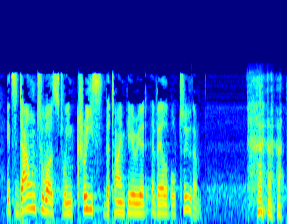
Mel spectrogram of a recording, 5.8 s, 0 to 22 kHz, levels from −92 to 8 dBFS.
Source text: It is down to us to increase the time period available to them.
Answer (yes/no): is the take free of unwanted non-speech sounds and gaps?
no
